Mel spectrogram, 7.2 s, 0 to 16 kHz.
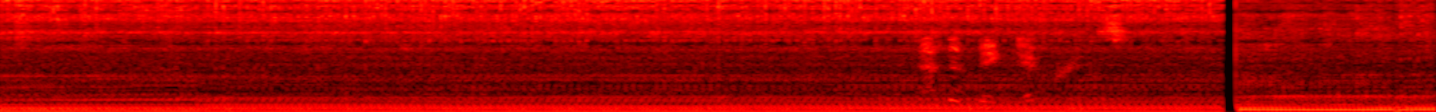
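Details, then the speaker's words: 1993 Mazda RX-7 Turbo (FD) after a Vibrant stainless resonator was welded into the exhaust: much quieter, smooth steady rotary idle, less raspy, with one brief dropout and no misses or rattles; healthy. "It sounds good idling there, like it's got a good tone to it. It almost like it brought out the rotary tone a little bit more."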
